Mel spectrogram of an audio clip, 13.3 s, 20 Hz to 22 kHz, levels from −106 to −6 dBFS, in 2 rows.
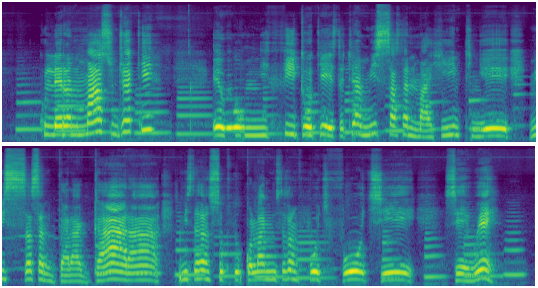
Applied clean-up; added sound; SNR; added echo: neural mask model RNNoise.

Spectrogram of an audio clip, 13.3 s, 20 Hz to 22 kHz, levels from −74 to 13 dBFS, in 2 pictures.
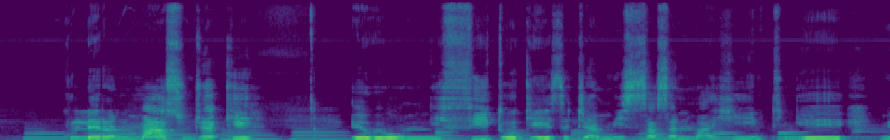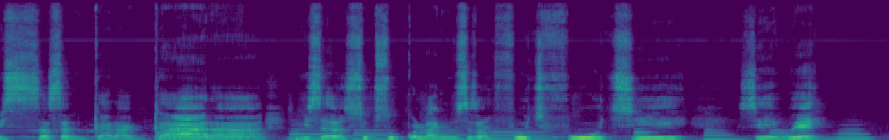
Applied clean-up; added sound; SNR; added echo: none; Wind instrument, woodwind instrument; 18 dB; none.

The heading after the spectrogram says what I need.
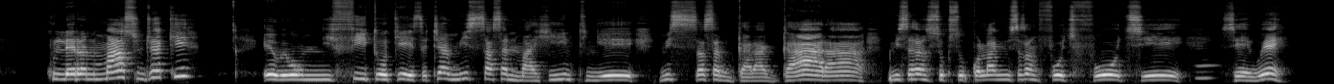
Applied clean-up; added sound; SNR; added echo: neural mask model Resemble Enhance denoiser.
